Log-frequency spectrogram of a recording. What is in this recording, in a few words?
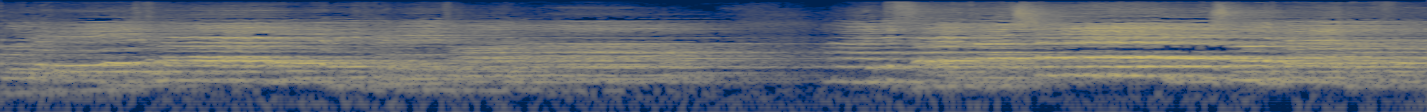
carols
